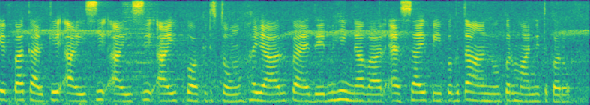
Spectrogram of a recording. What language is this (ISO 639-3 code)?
pan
